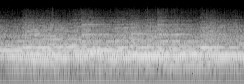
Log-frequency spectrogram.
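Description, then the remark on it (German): Church bells of the Church of the Nativity in Bethlehem ring together in a dense, sustained wash of overlapping tones, fairly loud and steady throughout, with no voices present. “Die Glocken der Geburtskirche von Bethlehem.”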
